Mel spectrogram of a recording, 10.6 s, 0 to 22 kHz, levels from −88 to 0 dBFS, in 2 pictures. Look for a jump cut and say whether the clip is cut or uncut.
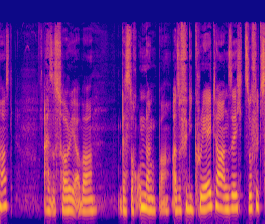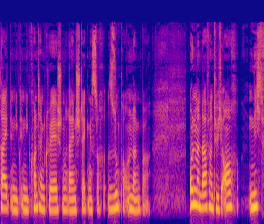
cut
